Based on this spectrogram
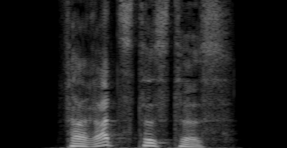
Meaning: strong/mixed nominative/accusative neuter singular superlative degree of verratzt
- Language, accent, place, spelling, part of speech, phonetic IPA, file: German, Germany, Berlin, verratztestes, adjective, [fɛɐ̯ˈʁat͡stəstəs], De-verratztestes.ogg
